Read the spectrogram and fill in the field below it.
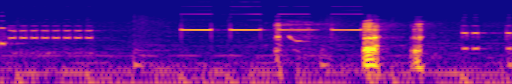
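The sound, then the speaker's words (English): A telephone line rings with short, repeated electronic tone bursts in a steady pattern, fairly clear, with faint clicks between them and no one talking; a test ring to a dialed number in the same MPA as an ADU system. “So I just put in a number that's based in the same MPA as that ADU system. So it should be ringing.”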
